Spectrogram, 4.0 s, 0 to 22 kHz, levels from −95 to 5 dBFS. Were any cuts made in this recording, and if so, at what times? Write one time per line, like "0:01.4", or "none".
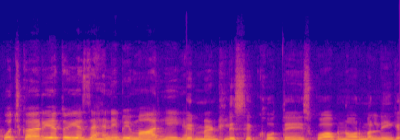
0:01.8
